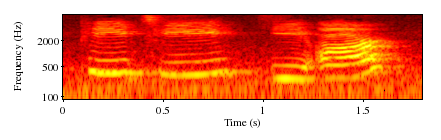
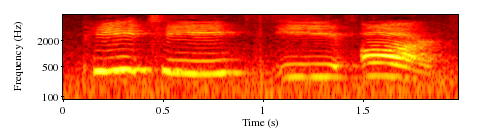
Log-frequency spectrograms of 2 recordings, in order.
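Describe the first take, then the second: No difference in how they are said.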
